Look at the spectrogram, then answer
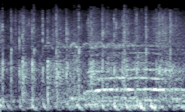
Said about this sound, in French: Bravo, bravo Michel. Félicitations, on applaudit Michel de Boulogne-sur-Mer.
